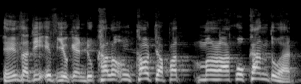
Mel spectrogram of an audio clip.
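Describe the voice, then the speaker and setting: A man's voice: sits high, fast, a bit bright. A male pastor preaching a sermon, questioning the congregation and reading scripture aloud. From Indonesia. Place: church hall.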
